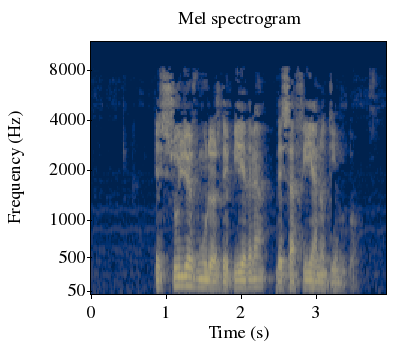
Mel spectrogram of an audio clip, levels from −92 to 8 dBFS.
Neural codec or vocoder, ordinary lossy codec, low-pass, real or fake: none; MP3, 32 kbps; 10.8 kHz; real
